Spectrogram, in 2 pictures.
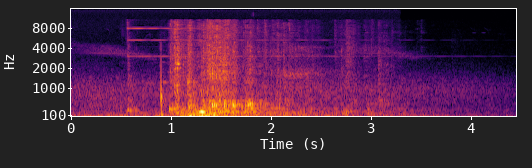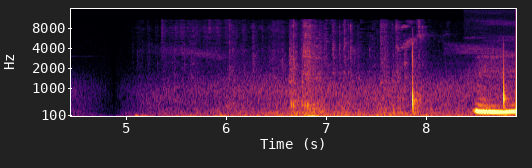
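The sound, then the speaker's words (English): Elevator ride: faint mechanical clatter, clicks and a door sliding, then a near-silent gap midway, more clicks, and a low steady hum rising at the very end. “And we'll just take the elevator to my room,”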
